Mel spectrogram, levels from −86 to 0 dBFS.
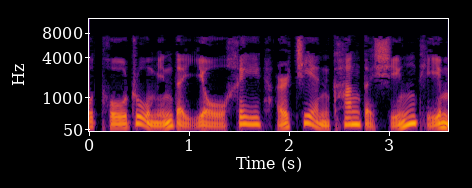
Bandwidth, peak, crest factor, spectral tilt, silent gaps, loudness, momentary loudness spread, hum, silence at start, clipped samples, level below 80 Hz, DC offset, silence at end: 7.6 kHz; -10 dBFS; 16 dB; -6.5 dB/octave; none; -27 LUFS; 4 LU; none; 0 s; under 0.1%; -52 dBFS; under 0.1%; 0 s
